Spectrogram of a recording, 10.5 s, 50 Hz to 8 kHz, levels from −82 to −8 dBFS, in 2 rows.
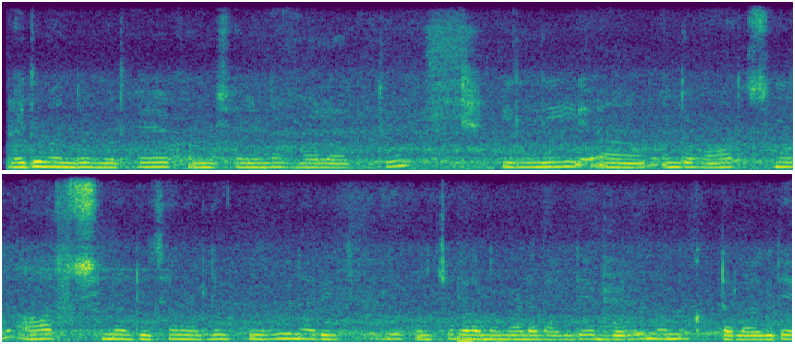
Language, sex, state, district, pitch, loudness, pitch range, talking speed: Kannada, female, Karnataka, Raichur, 205 Hz, -17 LUFS, 195-210 Hz, 115 wpm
